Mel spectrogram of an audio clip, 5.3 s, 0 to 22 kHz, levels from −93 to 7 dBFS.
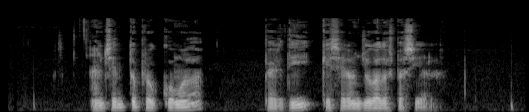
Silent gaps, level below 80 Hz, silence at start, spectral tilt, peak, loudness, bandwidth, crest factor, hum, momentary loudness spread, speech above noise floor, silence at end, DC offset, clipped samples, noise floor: none; -56 dBFS; 0.9 s; -5 dB/octave; -12 dBFS; -28 LUFS; 11.5 kHz; 18 dB; none; 8 LU; 45 dB; 0.9 s; under 0.1%; under 0.1%; -73 dBFS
